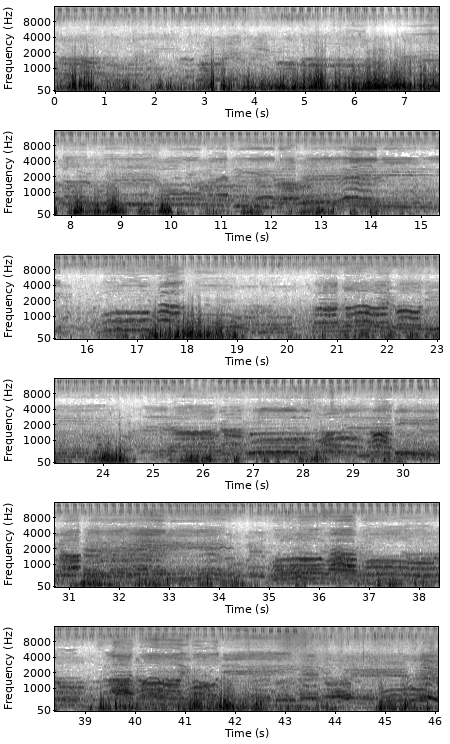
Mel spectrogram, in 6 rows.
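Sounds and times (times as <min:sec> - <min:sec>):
group of people singing: 0:00.0 - 0:46.0.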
